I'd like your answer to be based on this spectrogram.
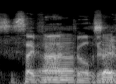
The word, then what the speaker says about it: Siphon Filter: Siphon Filter, I believe.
